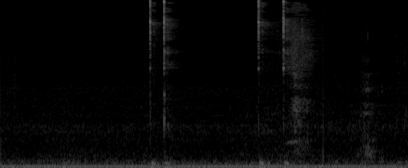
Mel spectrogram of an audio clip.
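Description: Near silence with a low steady hum, broken by a few faint, scattered computer mouse clicks.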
